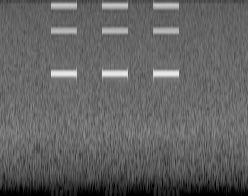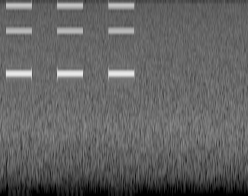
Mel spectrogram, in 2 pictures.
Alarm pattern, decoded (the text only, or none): temporal three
